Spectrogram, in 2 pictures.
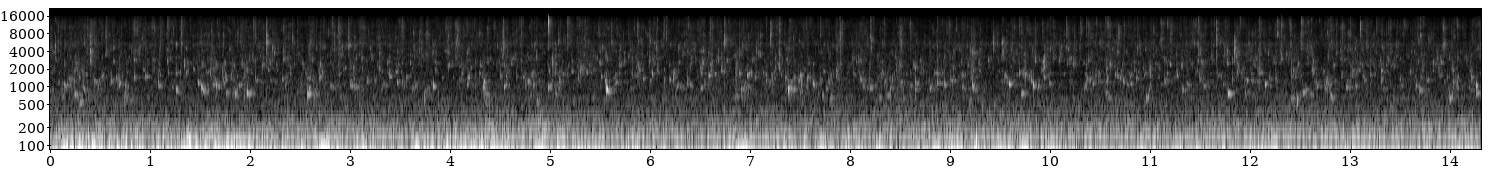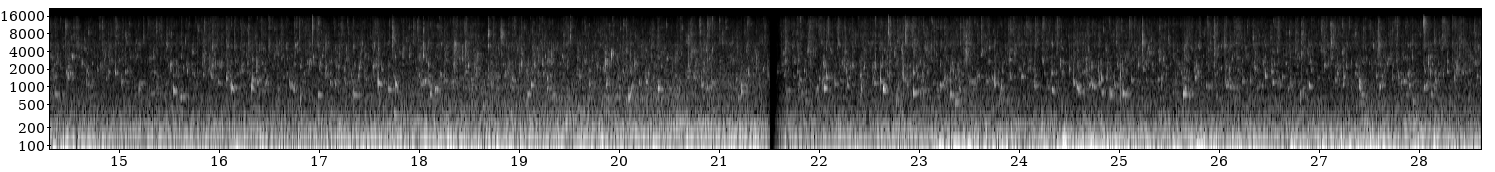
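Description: Water pouring from a spout into a koi pond, splashing and trickling with many small drips and bubbles, over a steady low rumble.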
